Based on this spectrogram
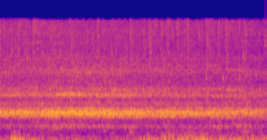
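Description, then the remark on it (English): A large crowd at Kim Jong-un's ribbon-cutting ceremony for the new town of Samjiyon, North Korea, roars and cheers in a dense, unbroken wall of noise that stays loud and steady throughout, with no individual voices standing out. “The crowd went wild.”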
